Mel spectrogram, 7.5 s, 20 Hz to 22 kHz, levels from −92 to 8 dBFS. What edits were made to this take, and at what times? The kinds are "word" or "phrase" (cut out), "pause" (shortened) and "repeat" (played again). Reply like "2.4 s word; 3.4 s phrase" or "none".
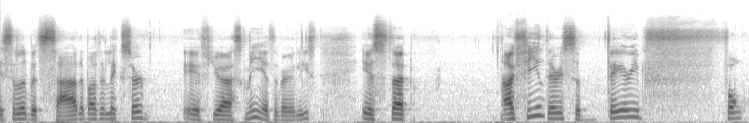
5.4 s word; 6.4 s word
